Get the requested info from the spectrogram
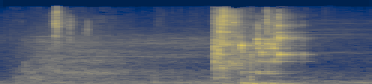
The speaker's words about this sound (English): Oh, very nice. I like the sound of his dice. It's so good. That's the Wormwood Tower.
